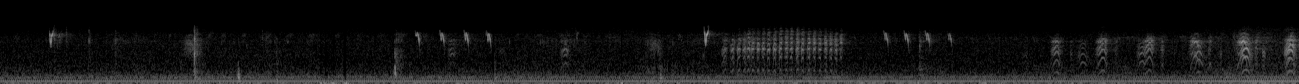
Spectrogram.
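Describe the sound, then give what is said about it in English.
Acorn woodpecker and Steller's jay calls: scattered sharp, high chirps, some in quick runs, plus one harsh, raspy squawk lasting over a second, all above a steady low hum. “And there are acorn woodpeckers and stellar jays in here.”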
